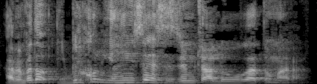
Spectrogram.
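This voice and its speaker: A man races through an online exam-prep physics lecture, lively and jokey, poking fun at himself. He keeps checking that the class is following and sometimes answers his own questions in a low, student-like voice.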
